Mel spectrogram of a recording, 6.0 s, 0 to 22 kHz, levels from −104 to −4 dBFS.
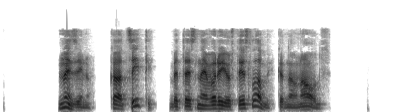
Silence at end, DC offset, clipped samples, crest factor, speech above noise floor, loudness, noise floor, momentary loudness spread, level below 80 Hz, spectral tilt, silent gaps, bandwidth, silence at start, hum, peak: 1.15 s; under 0.1%; under 0.1%; 18 dB; over 73 dB; -16 LUFS; under -90 dBFS; 14 LU; -54 dBFS; -5 dB/octave; 1.43-1.65 s, 2.35-2.54 s; 8.2 kHz; 0.9 s; none; 0 dBFS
